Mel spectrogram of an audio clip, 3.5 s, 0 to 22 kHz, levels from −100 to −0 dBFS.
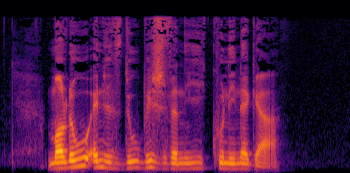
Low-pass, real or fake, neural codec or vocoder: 14.4 kHz; real; none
